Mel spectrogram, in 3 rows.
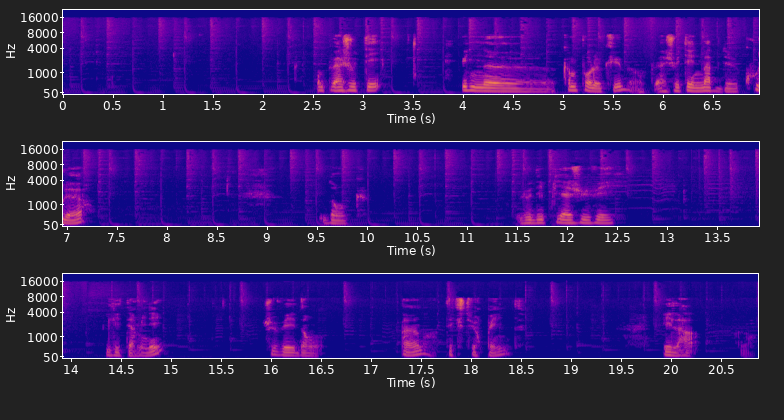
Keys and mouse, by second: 3.1-6.0 middle drag, 7.6 click, 8.3-11.2 middle drag, 11.2-15.0 drag, 15.0-19.3 middle drag, 19.3 click, 20.5-20.8 middle drag.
